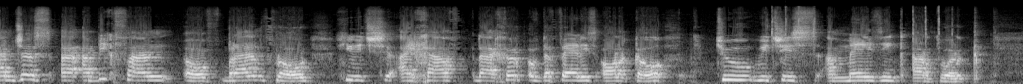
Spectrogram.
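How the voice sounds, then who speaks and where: Very slow speech with a non-native accent over noticeable background noise. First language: not English. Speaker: spiritual content creator. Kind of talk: product review. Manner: halting.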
